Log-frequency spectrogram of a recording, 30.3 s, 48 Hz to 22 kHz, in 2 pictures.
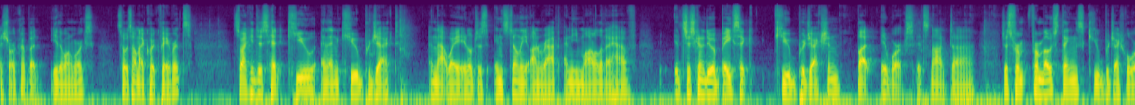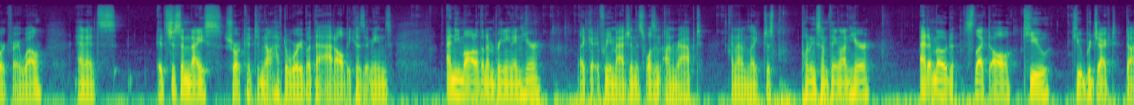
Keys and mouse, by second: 2.7 Escape, 3.8 q, 5.3 Tab, 5.8 click, 6.4 click, 7.9 shift+a, 11.9-13.1 typing, 12.3 click, 14.2 click, 17.4 click, 18.2 middle click, 18.5 click, 19.7 middle click, 20.5 click, 21.2-23.0 typing, 22.9 Tab, 24.0 Tab, 24.6 shift+click, 25.3 ctrl+l, 26.3 click, 26.5 shift+middle click, 27.5 Tab, 27.9 a, 28.6 q.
